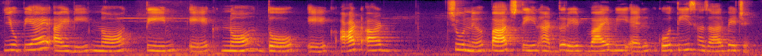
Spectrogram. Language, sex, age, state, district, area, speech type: Hindi, female, 18-30, Madhya Pradesh, Jabalpur, urban, read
